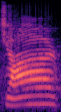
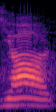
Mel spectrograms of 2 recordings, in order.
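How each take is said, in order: First: The word begins with a J sound. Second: The word begins with a Y sound. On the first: The speaker calls it wrong. "এটা কিন্তু জার কখনোই না" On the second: The speaker calls it right.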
